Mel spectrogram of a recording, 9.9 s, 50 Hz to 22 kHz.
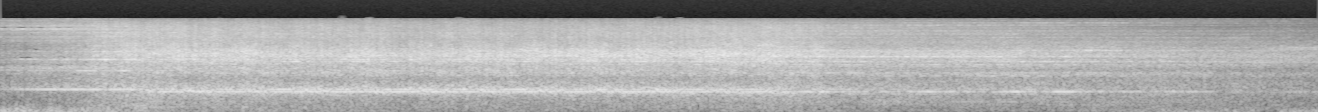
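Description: Class 350 train, a service from London Euston to Manchester Piccadilly, passing through platform 6 at Milton Keynes Central, a steady loud rumble of wheels on rail with a sustained high squeal throughout, no talk.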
